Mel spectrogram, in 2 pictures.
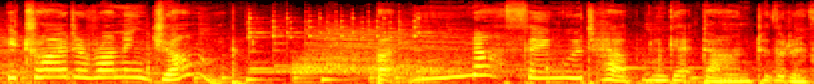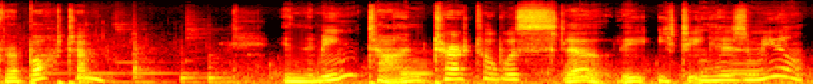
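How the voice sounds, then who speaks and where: A woman hosting a storytelling podcast, narrating a scripted folktale for children in an animated style. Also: on the high side, normal speed. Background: faint music.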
